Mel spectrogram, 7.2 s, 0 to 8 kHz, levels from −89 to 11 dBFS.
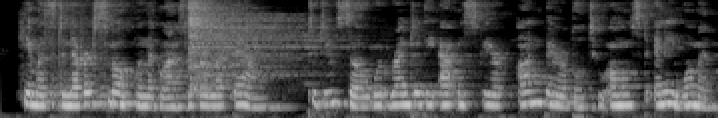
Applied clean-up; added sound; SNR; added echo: classical method WPE with log-MMSE.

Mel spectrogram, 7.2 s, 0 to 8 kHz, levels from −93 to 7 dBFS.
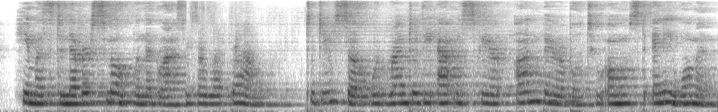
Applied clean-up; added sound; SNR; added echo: neural separator model SepFormer DNS4.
